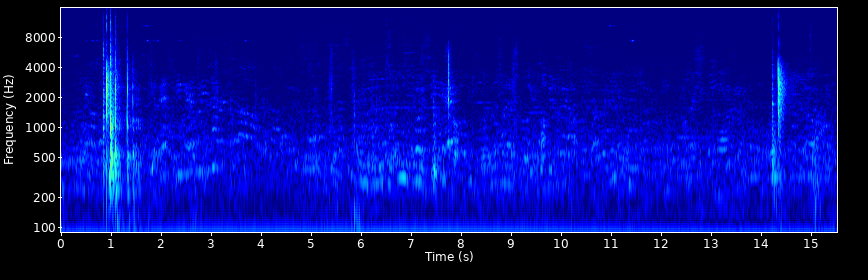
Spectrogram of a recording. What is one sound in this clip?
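Pool balls clack sharply together.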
